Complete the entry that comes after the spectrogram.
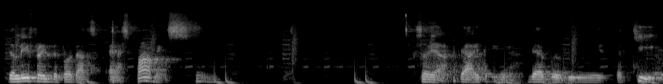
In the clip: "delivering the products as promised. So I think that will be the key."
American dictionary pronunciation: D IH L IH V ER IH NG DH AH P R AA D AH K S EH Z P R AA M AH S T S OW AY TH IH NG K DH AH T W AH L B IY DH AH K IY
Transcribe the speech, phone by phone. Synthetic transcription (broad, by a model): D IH L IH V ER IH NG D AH P R AA D AH K S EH S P AA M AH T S S OW AY T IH NG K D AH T W AH L B IY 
